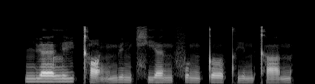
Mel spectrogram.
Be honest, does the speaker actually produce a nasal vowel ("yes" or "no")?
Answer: no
